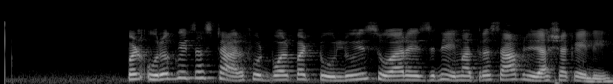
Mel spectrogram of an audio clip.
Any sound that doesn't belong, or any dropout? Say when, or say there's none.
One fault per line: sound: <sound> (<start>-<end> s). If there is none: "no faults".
no faults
